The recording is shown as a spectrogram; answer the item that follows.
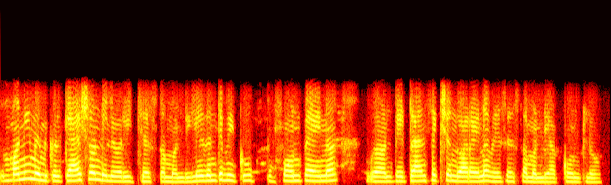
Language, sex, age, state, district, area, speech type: Telugu, female, 18-30, Andhra Pradesh, Kadapa, rural, conversation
